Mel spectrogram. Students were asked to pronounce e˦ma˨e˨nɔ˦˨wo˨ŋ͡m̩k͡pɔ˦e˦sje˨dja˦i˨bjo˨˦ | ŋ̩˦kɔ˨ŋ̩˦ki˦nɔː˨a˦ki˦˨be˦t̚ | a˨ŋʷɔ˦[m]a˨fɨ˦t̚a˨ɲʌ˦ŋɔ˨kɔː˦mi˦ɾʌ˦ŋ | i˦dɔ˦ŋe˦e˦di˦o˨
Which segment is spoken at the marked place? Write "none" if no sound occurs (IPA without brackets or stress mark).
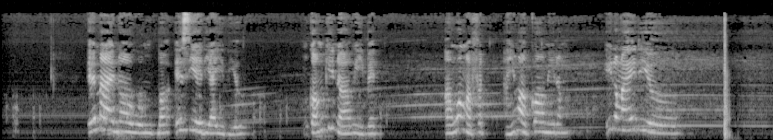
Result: ŋ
